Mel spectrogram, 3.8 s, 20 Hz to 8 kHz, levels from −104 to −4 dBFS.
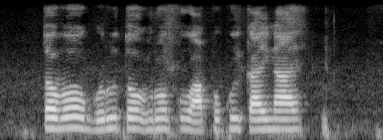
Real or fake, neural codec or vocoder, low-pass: fake; codec, 44.1 kHz, 7.8 kbps, DAC; 7.2 kHz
